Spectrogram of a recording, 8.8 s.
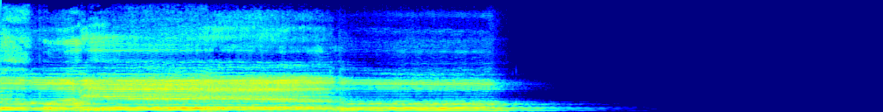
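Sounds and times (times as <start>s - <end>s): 
bass choir chanting: 0.0s - 5.8s.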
